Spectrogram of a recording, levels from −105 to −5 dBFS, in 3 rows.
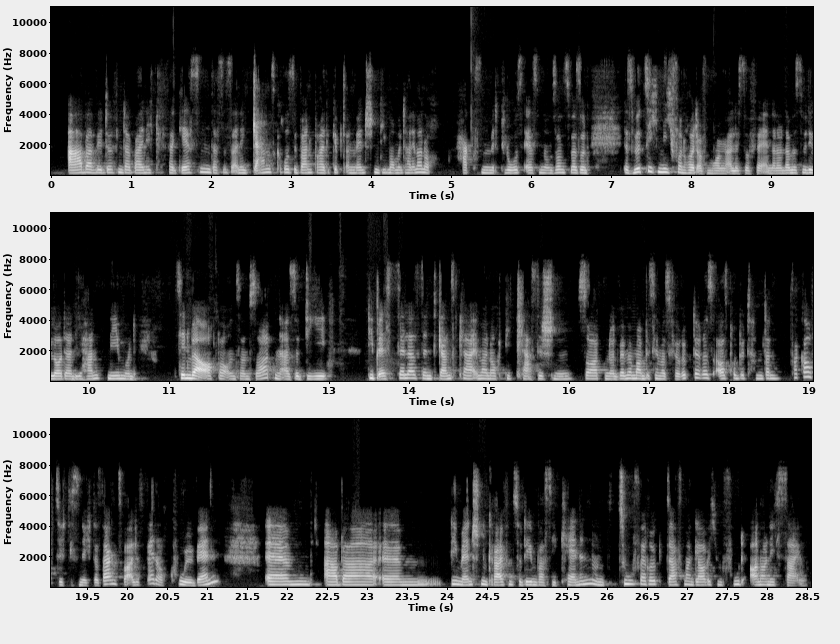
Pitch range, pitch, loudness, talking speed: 180-210 Hz, 190 Hz, -27 LUFS, 240 wpm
